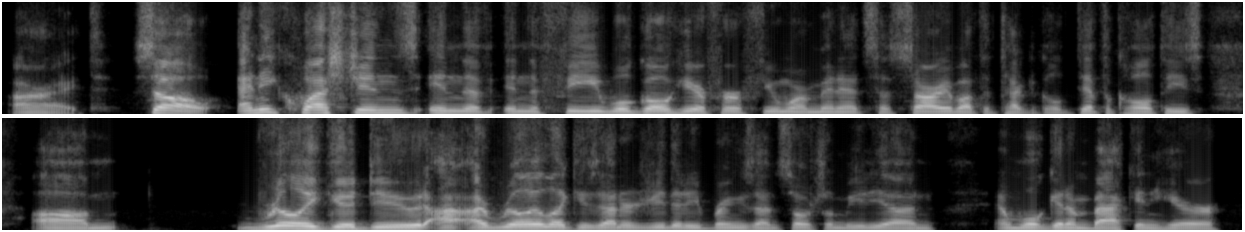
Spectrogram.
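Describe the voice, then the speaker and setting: A man's voice: medium pitch, fairly quick, dry recording, studio quality. A man co-hosting a casual sports talk show, chatty and full of fillers and restarts. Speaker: podcast co-host.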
